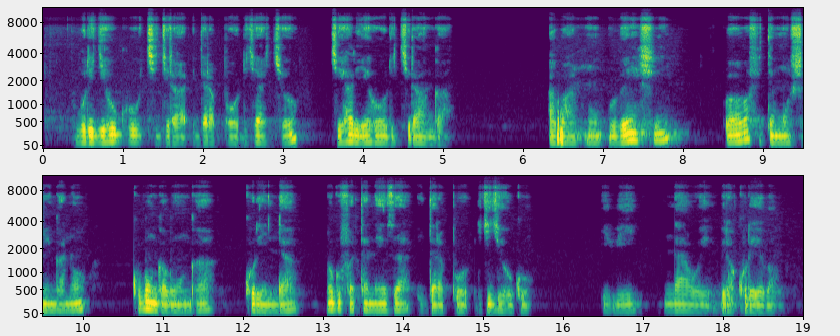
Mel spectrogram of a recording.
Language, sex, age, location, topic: Kinyarwanda, male, 18-24, Huye, government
